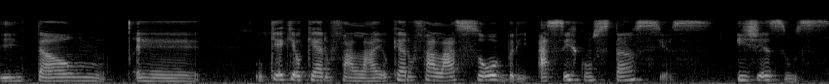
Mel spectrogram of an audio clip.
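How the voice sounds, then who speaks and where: Very slow speech from a woman at medium pitch with ordinary pitch variation, with audible room echo. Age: 60s. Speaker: lay preacher. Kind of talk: devotional talk. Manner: halting.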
